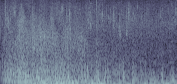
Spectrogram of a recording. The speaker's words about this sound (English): Rain washes over the mud.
